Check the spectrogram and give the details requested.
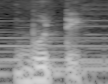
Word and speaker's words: butik: butik udah gitu aja dan memang memiliki pelafalan yang sama butik Nah kalau dalam bahasa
